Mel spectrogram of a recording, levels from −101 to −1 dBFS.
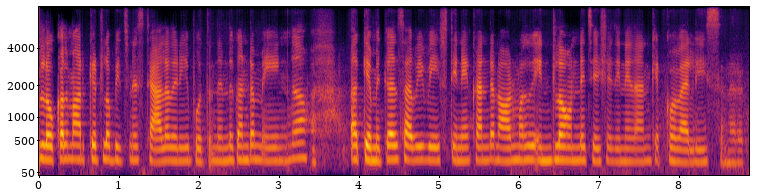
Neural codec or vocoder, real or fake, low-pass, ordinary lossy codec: codec, 16 kHz, 1 kbps, X-Codec, HuBERT features, trained on LibriSpeech; fake; none; none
